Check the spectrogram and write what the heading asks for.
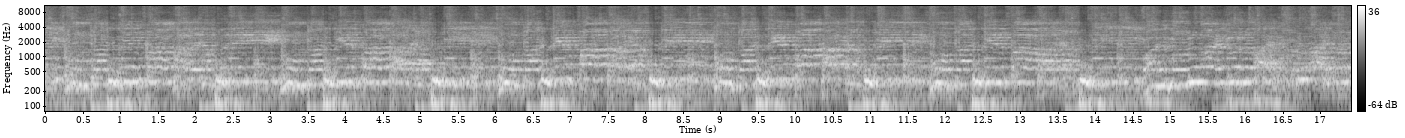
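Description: Sikh devotional kirtan: male voices singing a hymn to harmonium accompaniment, with tabla keeping a steady beat.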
